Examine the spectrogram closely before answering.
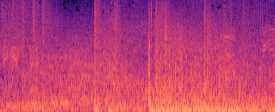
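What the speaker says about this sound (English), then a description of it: "When you see my smoke, send in a mortar strike." Mortar strike in a video game, a heavy explosion landing a couple of seconds in and then sustained rumbling blasts and debris, over continuous battle noise and game ambience.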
